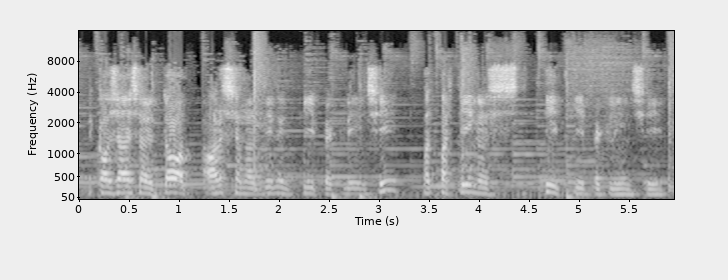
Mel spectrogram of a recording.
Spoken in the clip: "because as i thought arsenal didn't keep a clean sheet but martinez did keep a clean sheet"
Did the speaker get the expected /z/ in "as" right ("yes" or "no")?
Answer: no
